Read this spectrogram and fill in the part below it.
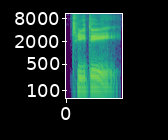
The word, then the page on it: TD: American English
